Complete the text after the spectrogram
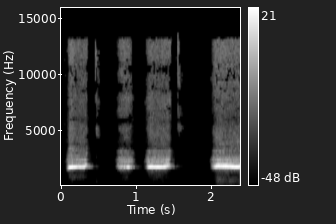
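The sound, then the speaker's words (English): Tiny, airy, silvery whistles in four short high notes at a steady pitch, spaced unevenly with silences between them, heard alone. “tiny little whistles, little airy little silver whistles. Doot, doot, doot, doot, doot, doot.”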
